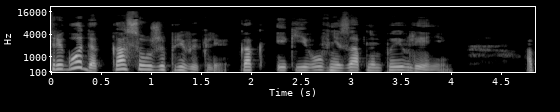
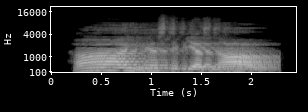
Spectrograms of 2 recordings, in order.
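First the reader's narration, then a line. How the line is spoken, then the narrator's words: Gloomy spirit. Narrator (Russian): мрачно отвечал дух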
